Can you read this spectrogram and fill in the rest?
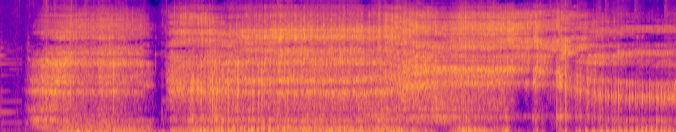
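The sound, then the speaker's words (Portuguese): A lion roars loudly, a long, rough, rumbling roar broken by a couple of brief pauses, going on for several seconds with no talking. “O leão estava na floresta atacando os animais.”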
